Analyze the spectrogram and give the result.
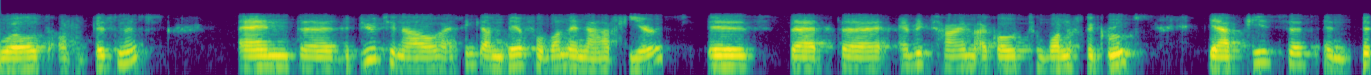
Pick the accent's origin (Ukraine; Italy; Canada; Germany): Germany; English is a second language; moved away as an adult; now in New York, United States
